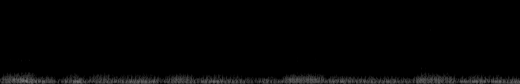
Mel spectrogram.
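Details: Grey house cat purring loudly near the recorder, a rich low rolling rumble that swells and fades in regular breaths about a second apart, with light breathy sounds in between.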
